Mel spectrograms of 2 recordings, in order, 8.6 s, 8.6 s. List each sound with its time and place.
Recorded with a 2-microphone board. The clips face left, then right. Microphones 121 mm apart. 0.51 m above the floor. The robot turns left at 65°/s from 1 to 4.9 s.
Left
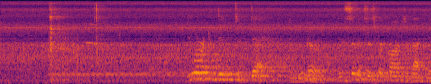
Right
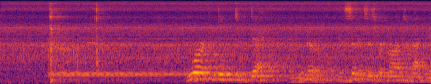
1.0 s a squeak: 30° right (ahead or behind), 0.6 m; by 2.0 s 50° right (ahead or behind), 0.6 m
3.7 s a man speaking: 125° right, 1.0 m; by 8.6 s 160° left, 1.0 m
